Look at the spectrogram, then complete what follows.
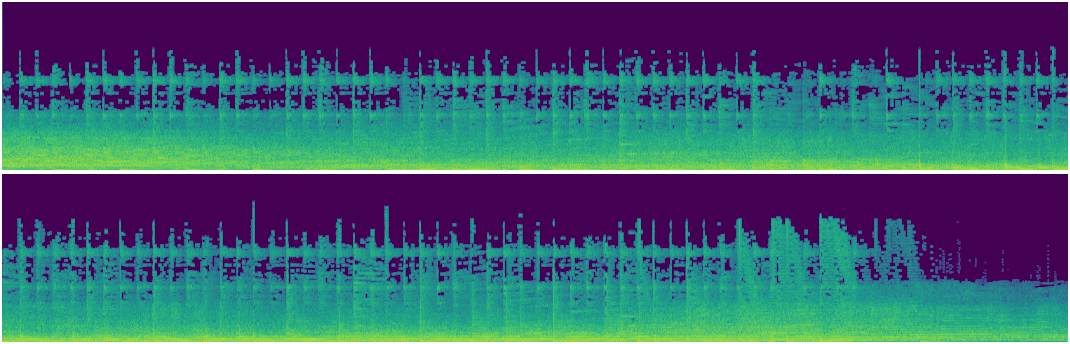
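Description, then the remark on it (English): A loud roar of racing motorcycle engines revving hard together at the start of a motorcycle road race, sustained for about fifteen seconds with rising and layered engine whines as the pack launches and pulls away. “The lights are on red. We're away.”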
